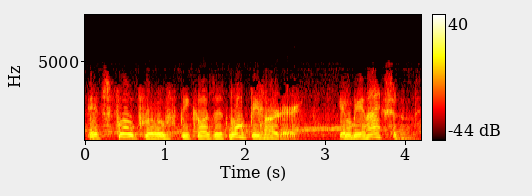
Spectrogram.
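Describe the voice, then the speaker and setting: Through a narrow, hissy radio band comes an actor's rendition of a scheming American male official. He talks in a theatrical, persuasive way at a middling pitch, always pushing his plan. It sounds like a vintage mystery broadcast. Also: very animated, moderate pace, close to an everyday voice. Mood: confident scheming. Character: scheming city official pushing a murder plot, persuasive, insistent. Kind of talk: 1970s American radio drama acting. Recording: noisy, tinny old radio broadcast.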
